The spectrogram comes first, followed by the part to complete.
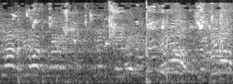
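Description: A basketball dribbled on a hardwood arena court during live play, with a sharp bounce about one and a half seconds in, over arena background noise.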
